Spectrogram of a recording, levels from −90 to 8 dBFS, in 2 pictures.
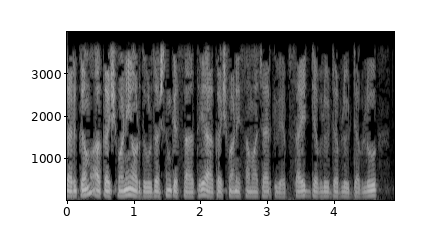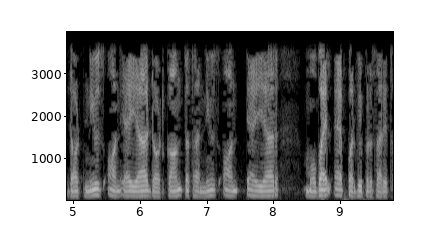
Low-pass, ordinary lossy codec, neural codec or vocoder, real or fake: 3.6 kHz; none; none; real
